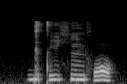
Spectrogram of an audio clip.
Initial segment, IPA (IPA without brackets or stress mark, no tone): ɡ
